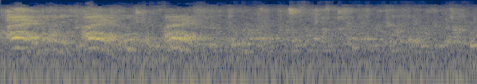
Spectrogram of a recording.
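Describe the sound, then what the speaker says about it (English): Several crows caw outdoors in a few harsh, spaced calls over steady background hiss, moderately close, with no talking. "I'm pretty sure those are crows"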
